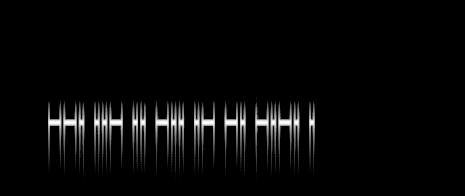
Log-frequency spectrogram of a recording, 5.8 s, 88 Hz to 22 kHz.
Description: Morse code, heard as a keyed tone, about 25 wpm, 700 Hz. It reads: GUIDANCE
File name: 8 Letter Words - First 3 Letters Given - 25wpm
